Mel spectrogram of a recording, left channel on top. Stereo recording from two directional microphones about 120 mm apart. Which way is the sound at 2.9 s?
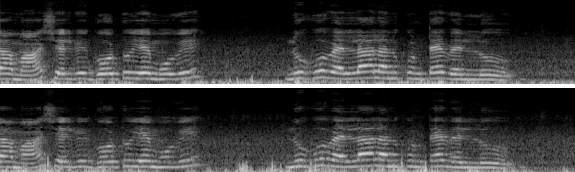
90° left.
